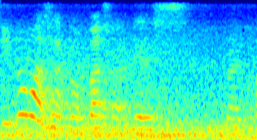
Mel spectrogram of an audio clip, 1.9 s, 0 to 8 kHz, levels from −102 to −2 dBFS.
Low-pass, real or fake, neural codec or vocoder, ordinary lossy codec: 7.2 kHz; fake; codec, 16 kHz in and 24 kHz out, 1 kbps, XY-Tokenizer; Opus, 64 kbps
